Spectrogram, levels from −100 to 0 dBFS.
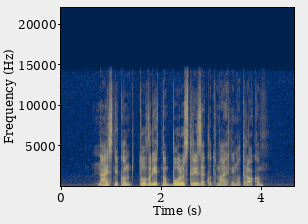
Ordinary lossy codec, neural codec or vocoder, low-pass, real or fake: none; none; 14.4 kHz; real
